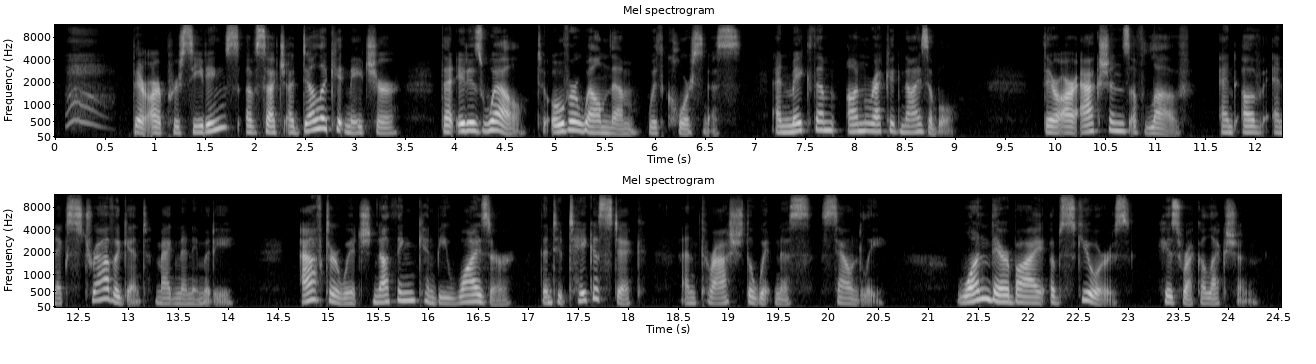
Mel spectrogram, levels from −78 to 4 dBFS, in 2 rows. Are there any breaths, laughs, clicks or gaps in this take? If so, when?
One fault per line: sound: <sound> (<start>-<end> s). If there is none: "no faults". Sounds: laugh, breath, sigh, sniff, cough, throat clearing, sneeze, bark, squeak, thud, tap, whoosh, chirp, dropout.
sound: breath (0.1-0.6 s)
